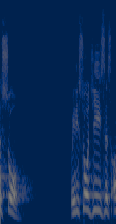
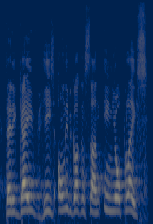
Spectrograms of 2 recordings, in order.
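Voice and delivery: ordinary talk

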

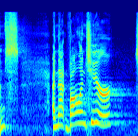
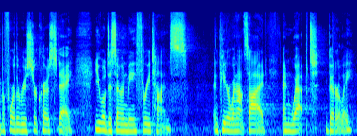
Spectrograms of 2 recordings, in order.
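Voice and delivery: soft and subdued, with weighty pauses; solemn scripture reading; 6 semitones lower, 5 dB quieter than usual. Acted. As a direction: read it gravely, letting each phrase sink in. Reads poignant Scripture passage.

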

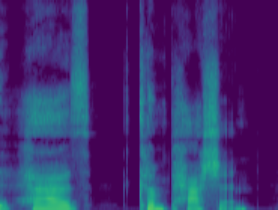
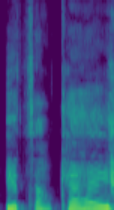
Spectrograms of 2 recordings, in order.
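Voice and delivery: relieved; 9 semitones higher, 3 dB louder than usual. Retold or imitated. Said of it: "And I was like".

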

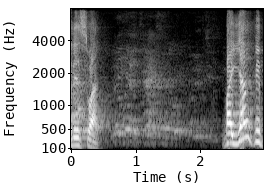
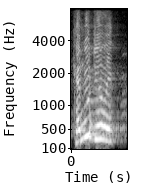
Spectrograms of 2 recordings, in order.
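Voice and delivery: impatient interviewer; 7 semitones higher, 6 dB louder than usual. Acted. Interviewer repeats the question.

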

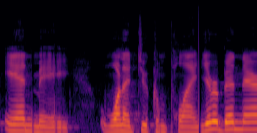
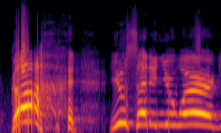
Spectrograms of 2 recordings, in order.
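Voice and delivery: high, booming cry to God; strong, emboldened shout; 12 semitones higher, 15 dB louder, slower than usual. Retold or imitated. Preacher re-enacting marching through his room praying, emboldened shout. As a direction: shout it boldly, claiming the promise. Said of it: "I was marching through my room saying".

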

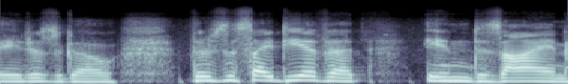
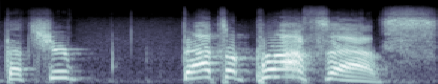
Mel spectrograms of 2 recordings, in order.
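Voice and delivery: much higher, louder, slow insistence; incredulous exclaim; 11 semitones higher, 5 dB louder than usual. Retold or imitated. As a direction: spell out the obvious, exasperated. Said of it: "I'm like".

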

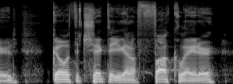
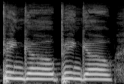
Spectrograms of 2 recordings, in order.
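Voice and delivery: very high, sing-out mock excitement; imitated happy bingo call; 14 semitones higher, slower than usual. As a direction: call it high like a delighted winner. Happy sister calling out bingo.

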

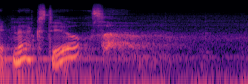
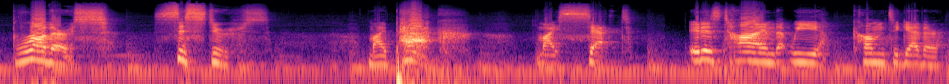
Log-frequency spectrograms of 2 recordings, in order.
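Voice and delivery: growling wolf elder; slower than usual. Acted. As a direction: snarl it out like a wolf chief rousing his pack. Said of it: "As he growls and snaps".

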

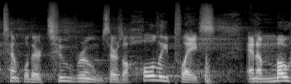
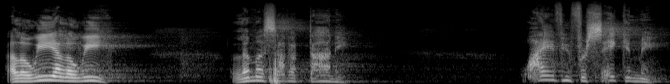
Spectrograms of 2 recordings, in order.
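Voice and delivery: anguished cry; 5 semitones higher than usual. Retold or imitated. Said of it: "he quotes a psalm and he cries out".

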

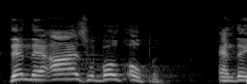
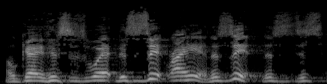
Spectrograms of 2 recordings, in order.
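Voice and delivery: usual speaking voice

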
